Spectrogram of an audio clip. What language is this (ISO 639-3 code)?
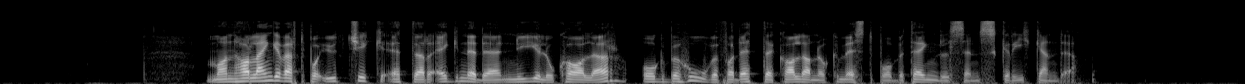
nor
